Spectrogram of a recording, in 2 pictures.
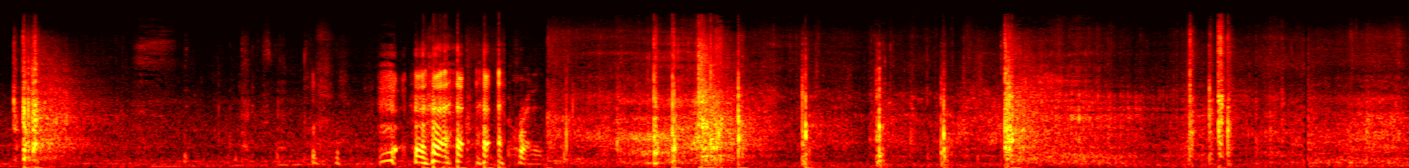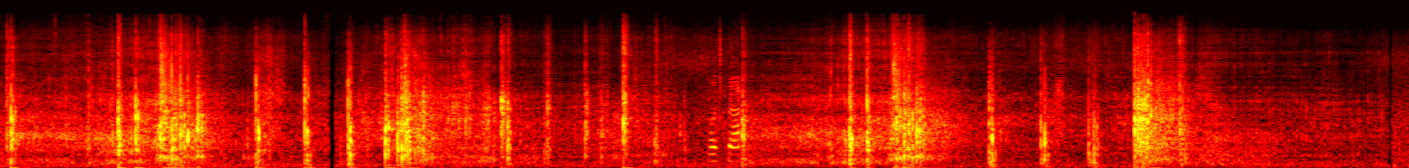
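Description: Skateboard wheels roll and rumble over concrete.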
